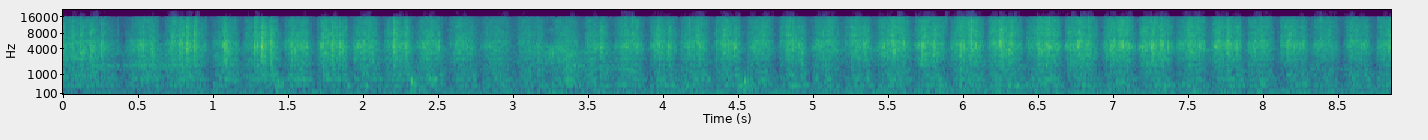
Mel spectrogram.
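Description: Sandpaper rubbing over a repaired crack in the wood of a Martin acoustic guitar, steady rhythmic back-and-forth strokes up close, continuous and fairly loud with no talking.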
